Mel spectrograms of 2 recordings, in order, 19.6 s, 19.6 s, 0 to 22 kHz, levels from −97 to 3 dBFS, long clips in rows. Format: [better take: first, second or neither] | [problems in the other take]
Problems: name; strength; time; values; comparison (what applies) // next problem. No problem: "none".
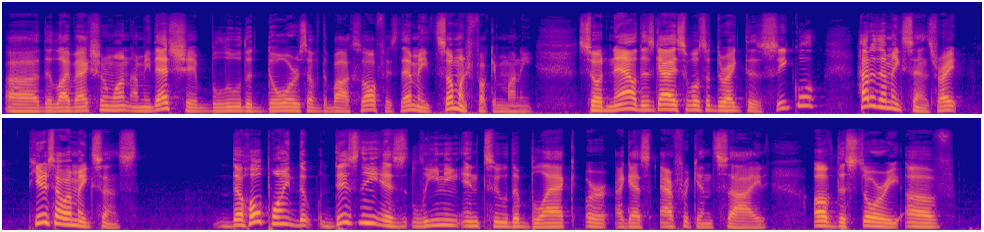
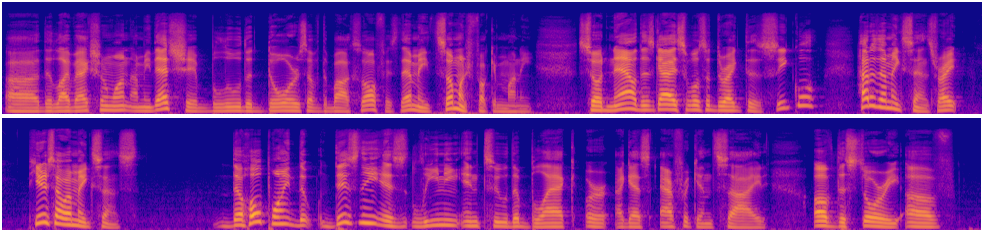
neither | none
